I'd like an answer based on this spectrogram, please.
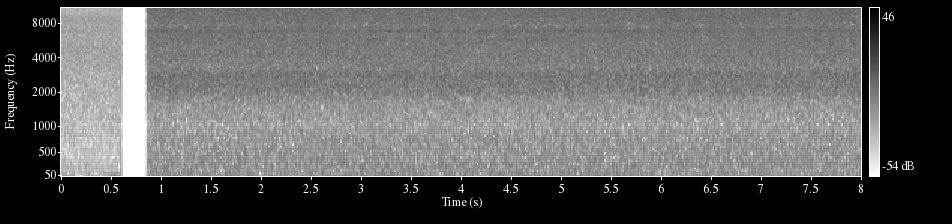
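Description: River water rushing steadily over wide, shallow rapids, starting suddenly after a brief drop-out a little under a second in.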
